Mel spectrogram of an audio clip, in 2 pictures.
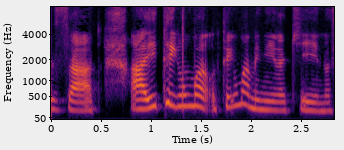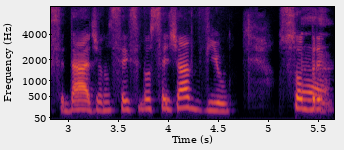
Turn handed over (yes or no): no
